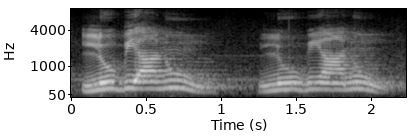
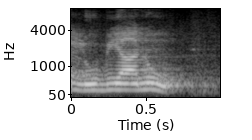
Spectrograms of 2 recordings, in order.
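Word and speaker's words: Ljubljana: देखिए स्लोवेनिया की कैप जो आप टर्म है पढ़ नहीं पाओगे, इसका है लुबियानू प्रोनाउंसिएशन है लुबियानू। ये लोकल लैंग्वेज में इससे बोला जाता है।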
